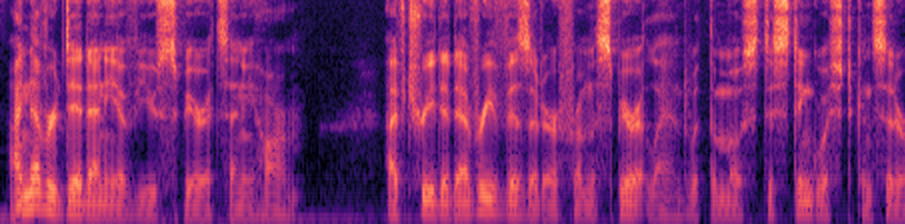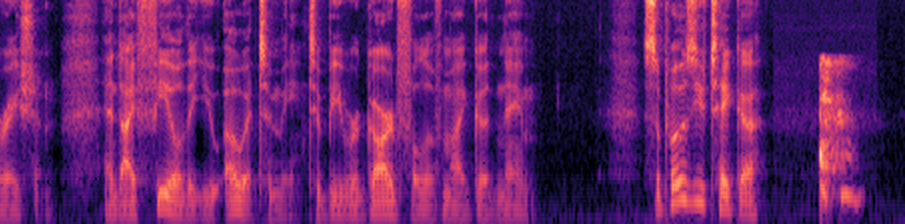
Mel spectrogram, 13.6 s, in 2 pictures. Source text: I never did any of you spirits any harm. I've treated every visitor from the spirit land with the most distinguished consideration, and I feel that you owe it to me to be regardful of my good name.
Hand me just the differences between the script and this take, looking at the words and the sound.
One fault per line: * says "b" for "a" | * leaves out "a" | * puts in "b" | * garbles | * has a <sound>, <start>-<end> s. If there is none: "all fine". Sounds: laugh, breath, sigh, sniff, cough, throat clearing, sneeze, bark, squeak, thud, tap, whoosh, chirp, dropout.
* puts in "Suppose you take a"
* has a cough, 12.9-13.3 s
